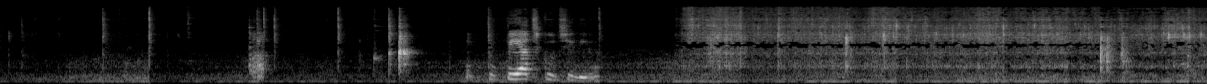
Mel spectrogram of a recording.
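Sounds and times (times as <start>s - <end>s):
onion sizzling in hot oil: 6.7s - 12.0s.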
